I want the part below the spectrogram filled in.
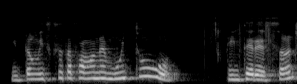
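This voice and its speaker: Speaking at a very fast pace, a woman uses a high-pitched voice. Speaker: podcast host, cultural heritage communicator. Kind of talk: casual interview.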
